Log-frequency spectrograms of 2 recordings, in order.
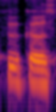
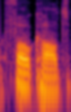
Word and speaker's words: Foucault: Have you heard of Foucault's pendulum? Or Foucault's pendulum, either way. Yeah. Either you could pronounce it either way, I think.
